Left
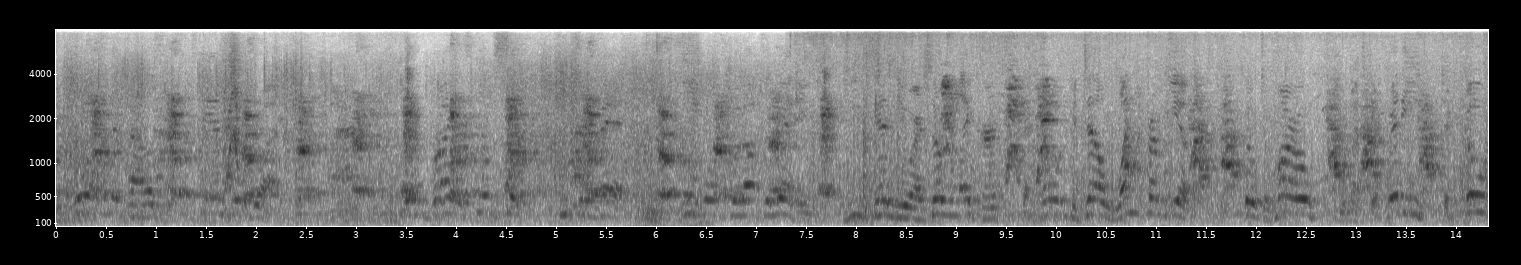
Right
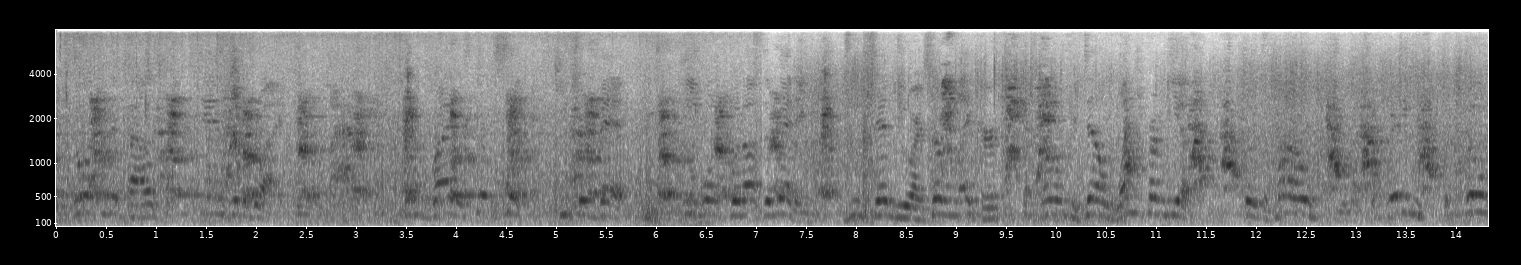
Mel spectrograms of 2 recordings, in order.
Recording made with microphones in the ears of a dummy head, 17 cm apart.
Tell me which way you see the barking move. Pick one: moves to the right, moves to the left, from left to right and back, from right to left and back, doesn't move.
from right to left and back.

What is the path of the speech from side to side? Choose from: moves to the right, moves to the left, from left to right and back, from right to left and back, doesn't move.
moves to the left.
